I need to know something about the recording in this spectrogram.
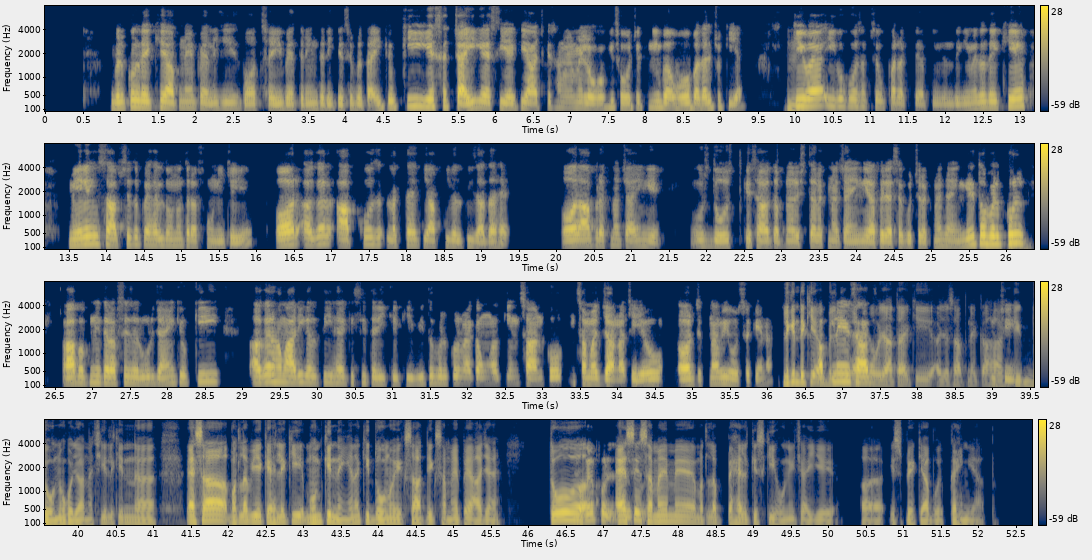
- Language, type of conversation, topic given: Hindi, podcast, टूटे हुए पुराने रिश्तों को फिर से जोड़ने का रास्ता क्या हो सकता है?
- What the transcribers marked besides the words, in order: in English: "ईगो"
